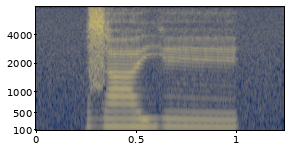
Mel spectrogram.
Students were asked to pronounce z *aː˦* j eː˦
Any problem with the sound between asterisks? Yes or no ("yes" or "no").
no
